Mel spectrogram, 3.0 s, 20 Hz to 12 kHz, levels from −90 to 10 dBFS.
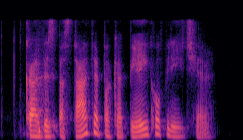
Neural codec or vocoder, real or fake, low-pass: codec, 16 kHz, 1.1 kbps, Voila-Tokenizer; fake; 7.2 kHz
